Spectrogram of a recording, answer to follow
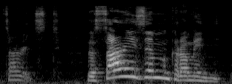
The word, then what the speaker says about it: tsarist: 이거 tsarist라고 이 발음 기호를 보면 이거 Z로 이렇게 읽거든. Z로 읽거든. 그지? tsarist.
